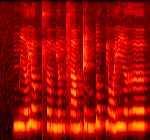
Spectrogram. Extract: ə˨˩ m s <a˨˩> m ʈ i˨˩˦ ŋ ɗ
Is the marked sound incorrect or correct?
incorrect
